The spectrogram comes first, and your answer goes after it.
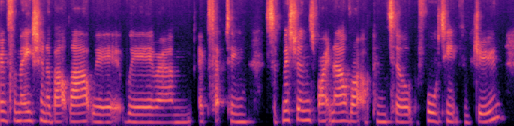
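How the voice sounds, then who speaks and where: Woman with a British accent, fairly slow and monotone, in a very clean recording with a silent background. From Spain. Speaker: travel journalist. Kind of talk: interview.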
